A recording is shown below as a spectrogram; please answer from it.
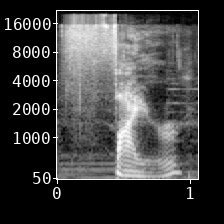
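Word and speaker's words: Phyre: Um you are playing a vampire called Fire. You don't get to change your name. Uh, it's spelled P H Y R E because that's cool, you know, because it has to be.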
